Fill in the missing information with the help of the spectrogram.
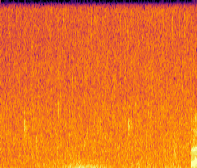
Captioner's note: thunder Rumbling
